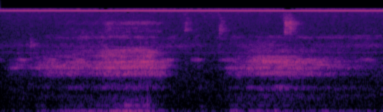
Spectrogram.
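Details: Snoring from Durga, a young bear sleeping peacefully in a sanctuary: deep, rough rumbling snores, two slow breaths with a quiet pause between.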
